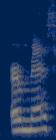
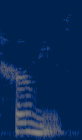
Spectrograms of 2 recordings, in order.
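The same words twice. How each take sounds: First: It is said like the fashion brand name. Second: It is said unlike the fashion brand name. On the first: "Hermes is the bag" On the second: "I've always pronounced this Hermes"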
